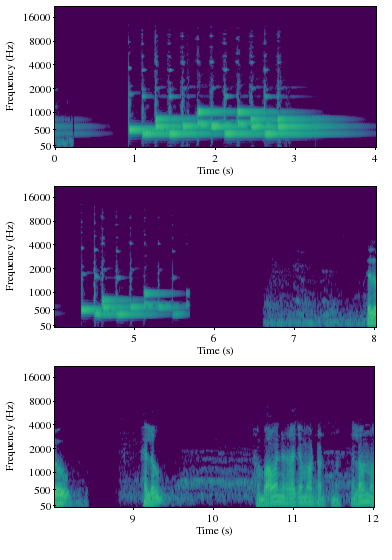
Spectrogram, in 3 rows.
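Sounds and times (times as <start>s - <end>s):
mobile phone ringtone: 0.9s - 5.8s.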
